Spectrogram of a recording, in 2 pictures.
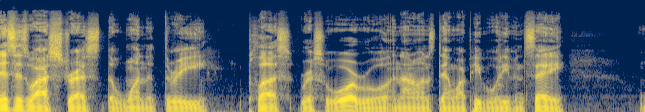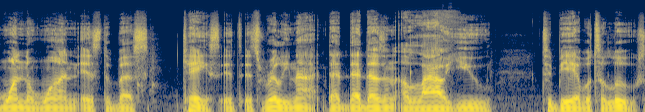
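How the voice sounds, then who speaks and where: This man's pitch is very deep and low. The intonation stays fairly even. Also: moderate pace, very clean recording, silent background. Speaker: forex trading educator. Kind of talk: tutorial. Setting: webcam recording. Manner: low, sometimes mumbling.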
